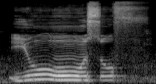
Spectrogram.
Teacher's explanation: Mati kafa. Ada keluar angin. Ada sifat hams. Sikit dia keluar.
